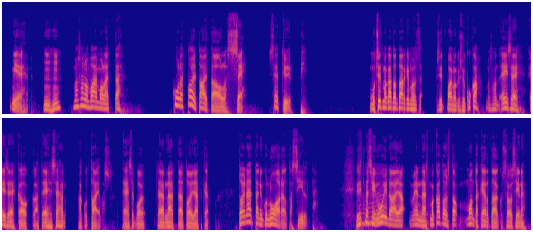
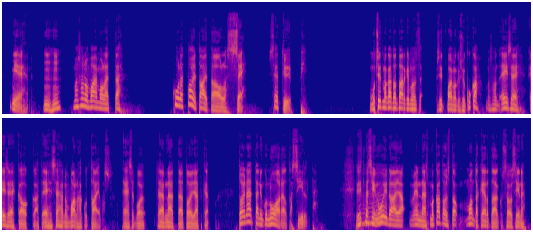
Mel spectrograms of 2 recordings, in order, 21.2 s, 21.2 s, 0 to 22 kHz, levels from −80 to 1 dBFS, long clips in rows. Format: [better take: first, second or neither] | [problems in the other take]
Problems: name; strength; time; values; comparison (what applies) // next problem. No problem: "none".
second | audio cutting out; at 12 s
